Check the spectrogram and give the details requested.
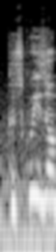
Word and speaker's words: Kosciuszko: Cosquizo Park.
